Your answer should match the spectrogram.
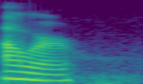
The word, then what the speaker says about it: hour: فهنا عندنا تبدي بحرف صحيح consonant sound consonant letter ال H لكن it is silent. So an hour, right?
